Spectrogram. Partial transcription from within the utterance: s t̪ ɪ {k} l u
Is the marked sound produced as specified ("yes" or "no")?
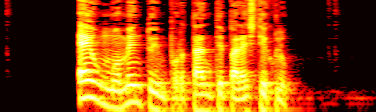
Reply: yes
